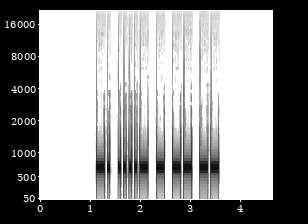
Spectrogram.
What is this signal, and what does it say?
Morse code, heard as a keyed tone, about 22 wpm, 690 Hz. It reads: N4TMM
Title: Call Signs Repeated 3x - 22wpm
